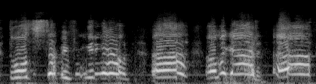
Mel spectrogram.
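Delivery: high, loud hammed-up dying scream; mock terror. The hostage stuck in the Warthog, hammed-up high scream. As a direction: wail like you are trapped and doomed. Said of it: "Hostage said".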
